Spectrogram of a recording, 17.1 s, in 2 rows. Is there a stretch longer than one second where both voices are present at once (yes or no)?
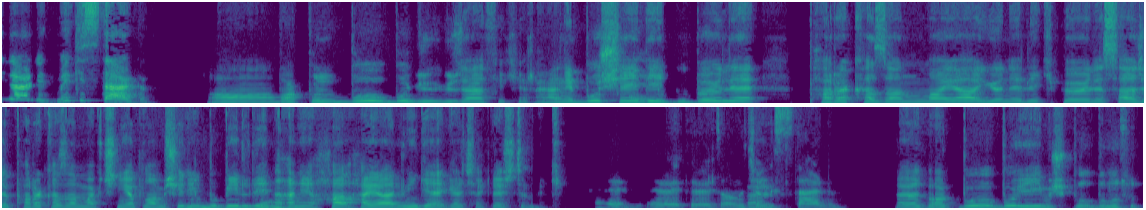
no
